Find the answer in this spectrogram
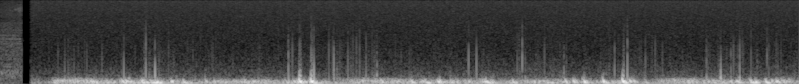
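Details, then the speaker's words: Pleural friction rub, teaching recordings from back and front of chest: rough, inconstant, intense sound on both inspiration and expiration, louder with stethoscope pressure and abdominal movement. "следующий у нас шум этот шум трения плевры это три рыбий сезон не постоянный интенсивный выслушиваем как и вдохе так и при выдохе усиливается при надавливании при движении даже животом"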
